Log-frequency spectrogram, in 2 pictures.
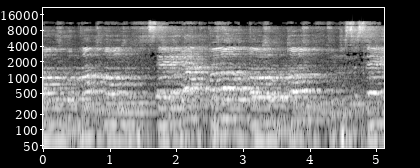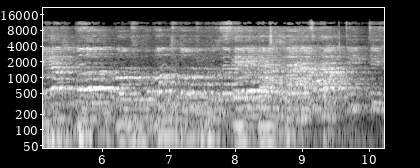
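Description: A cappella group singing in close vocal harmony: several voice parts holding and shifting chords over a low bass part, with no instruments.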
